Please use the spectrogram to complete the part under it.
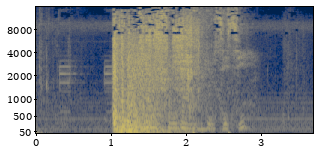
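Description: A small box bursts apart with a blast.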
